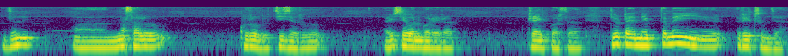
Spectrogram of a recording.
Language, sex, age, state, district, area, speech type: Nepali, male, 45-60, West Bengal, Kalimpong, rural, spontaneous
